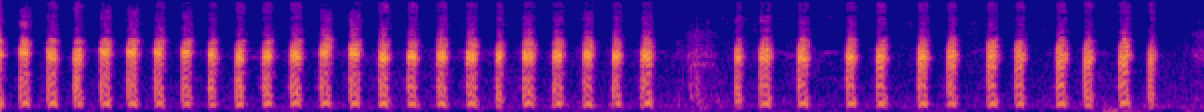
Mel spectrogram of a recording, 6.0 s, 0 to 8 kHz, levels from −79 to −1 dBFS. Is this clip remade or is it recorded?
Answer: remade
